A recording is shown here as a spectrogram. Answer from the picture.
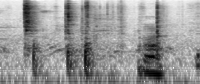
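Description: Steel armour plates clinking lightly against each other as a rough-formed cuisse is handled against its knee plate: a few short metallic clicks in the first second.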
